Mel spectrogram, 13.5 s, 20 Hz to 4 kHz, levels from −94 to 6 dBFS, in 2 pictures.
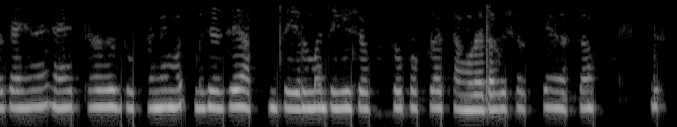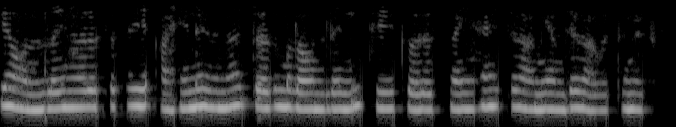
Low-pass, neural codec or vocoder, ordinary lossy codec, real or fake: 3.6 kHz; none; none; real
